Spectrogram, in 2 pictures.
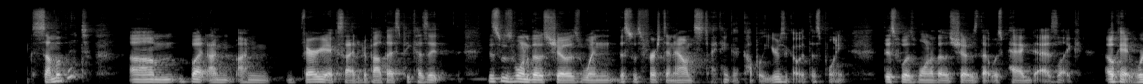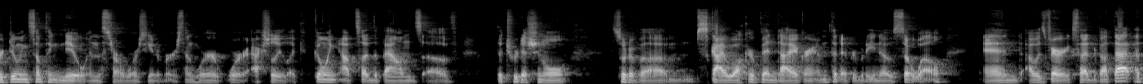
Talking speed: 225 wpm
